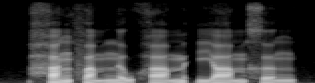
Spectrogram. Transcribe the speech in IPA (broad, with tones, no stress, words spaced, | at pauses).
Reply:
ha˧˥ŋfa˨˩˨mnə˨˩˨wha˨˩˦m | ja˨˩˦mxə˨˩ŋ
